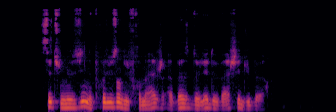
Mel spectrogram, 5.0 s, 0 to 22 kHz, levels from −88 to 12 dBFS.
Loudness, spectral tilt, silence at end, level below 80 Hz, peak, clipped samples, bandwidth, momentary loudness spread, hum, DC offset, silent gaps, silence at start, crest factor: -35 LUFS; -5.5 dB/octave; 1.1 s; -74 dBFS; -18 dBFS; under 0.1%; 16.5 kHz; 9 LU; none; under 0.1%; none; 0.65 s; 18 dB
